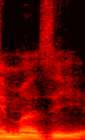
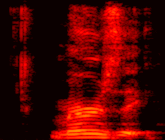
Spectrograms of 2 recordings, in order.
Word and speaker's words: Mrrzy: to you uh today mazzy and am i pronouncing that correctly mazzy mersey like jersey mercy yes so mersey had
